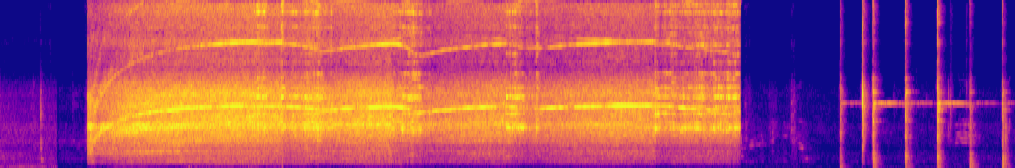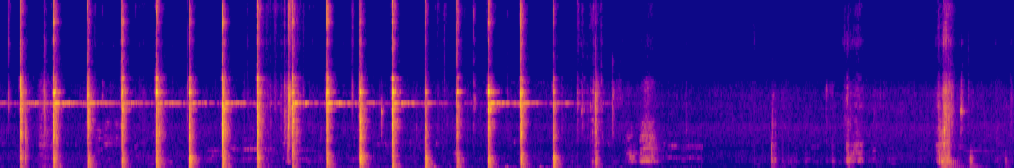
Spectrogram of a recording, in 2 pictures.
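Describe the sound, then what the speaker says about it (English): Scraping and sanding away the leftover lip of a toilet drain: a long steady grinding whir, then a run of rhythmic rasping strokes, close and fairly loud, with no talk. "I'm gonna scrap whatever left over and sand it."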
